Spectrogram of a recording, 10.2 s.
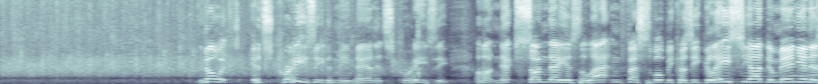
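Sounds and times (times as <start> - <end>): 
audience applause: 0.0 - 6.1
speech: 2.5 - 10.2.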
